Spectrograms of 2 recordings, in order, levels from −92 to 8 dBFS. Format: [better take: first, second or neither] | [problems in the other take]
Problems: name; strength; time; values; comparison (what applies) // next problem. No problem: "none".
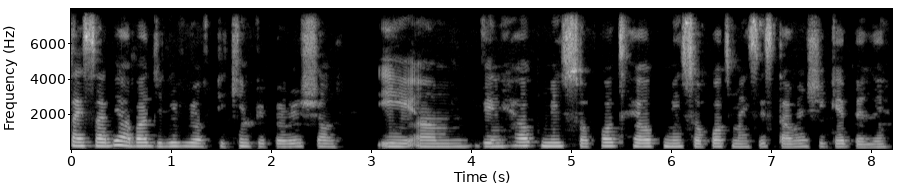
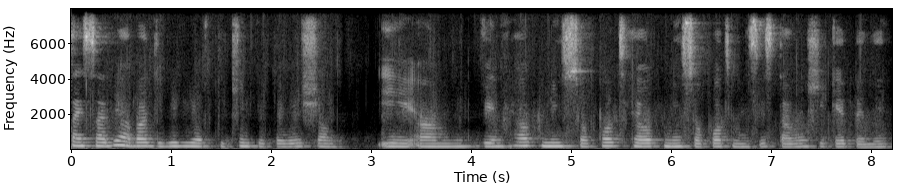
first | noise reduction (neural separator model SepFormer DNS4)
